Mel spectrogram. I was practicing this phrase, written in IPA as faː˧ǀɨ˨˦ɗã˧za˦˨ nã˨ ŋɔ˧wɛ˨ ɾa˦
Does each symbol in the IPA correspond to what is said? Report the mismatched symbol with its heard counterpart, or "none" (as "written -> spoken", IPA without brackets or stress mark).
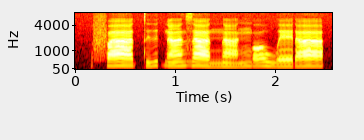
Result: ǀ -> t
